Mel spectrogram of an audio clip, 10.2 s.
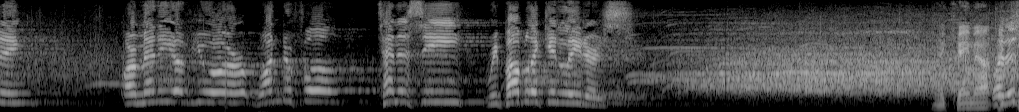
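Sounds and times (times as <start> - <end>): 
crowd cheering at a political rally: 0.0 - 1.8, 6.3 - 10.1
speech: 1.2 - 6.4, 9.3 - 10.1.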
